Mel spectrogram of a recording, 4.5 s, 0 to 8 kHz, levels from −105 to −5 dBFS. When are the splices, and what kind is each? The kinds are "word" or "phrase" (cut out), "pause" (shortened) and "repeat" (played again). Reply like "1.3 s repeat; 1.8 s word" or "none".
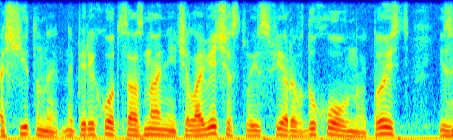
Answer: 2.6 s word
